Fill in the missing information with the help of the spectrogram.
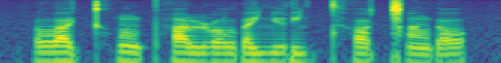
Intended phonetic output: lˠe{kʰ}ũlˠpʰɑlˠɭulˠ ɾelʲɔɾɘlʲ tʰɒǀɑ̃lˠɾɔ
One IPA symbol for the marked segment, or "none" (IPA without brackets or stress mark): kʰ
